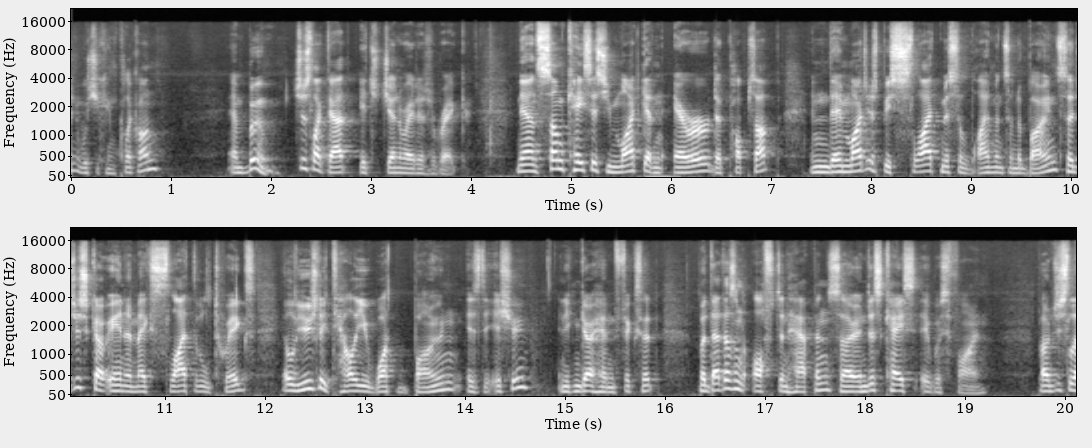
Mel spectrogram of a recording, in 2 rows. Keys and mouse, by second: 0.1 click, 1.6-2.7 middle drag, 7.1 shift+middle drag, 11.0-11.5 middle drag, 14.2-18.0 middle drag, 18.6-20.1 middle drag.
